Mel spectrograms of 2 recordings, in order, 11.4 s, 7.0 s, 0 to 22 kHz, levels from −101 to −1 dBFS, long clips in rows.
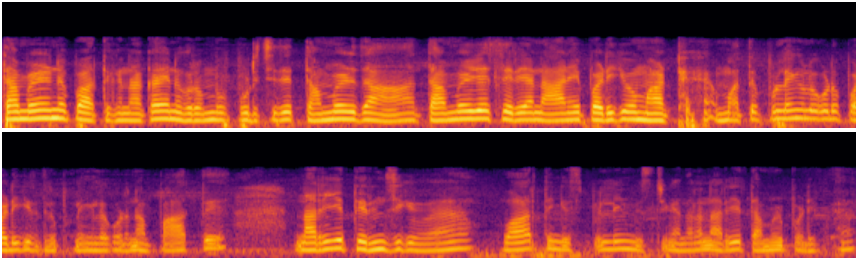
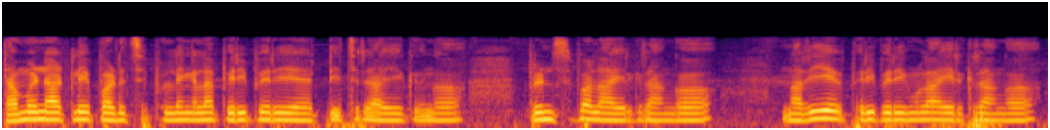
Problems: background sounds at intervals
